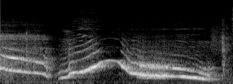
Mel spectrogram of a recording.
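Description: A woman's drawn-out, sing-song exclamation of delight in two long gliding sounds: the first falls, and the second rises high and then slides slowly down.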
